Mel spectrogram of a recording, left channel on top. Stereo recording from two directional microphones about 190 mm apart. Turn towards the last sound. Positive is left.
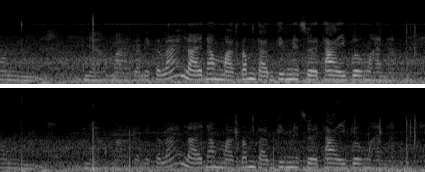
turn(degrees=5)  # may be behind; listen again after turning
